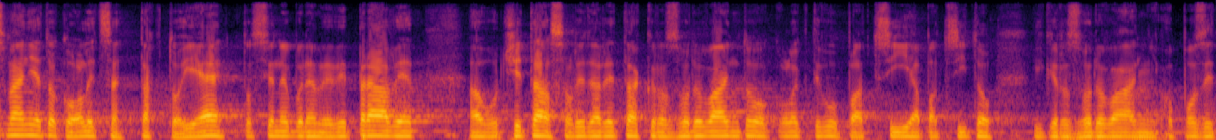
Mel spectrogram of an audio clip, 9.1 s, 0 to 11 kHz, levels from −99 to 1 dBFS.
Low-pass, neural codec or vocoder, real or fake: 9.9 kHz; none; real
